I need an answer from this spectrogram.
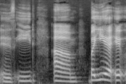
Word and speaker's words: Eid: I mean, it was Ramadan, but uh it was the id.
